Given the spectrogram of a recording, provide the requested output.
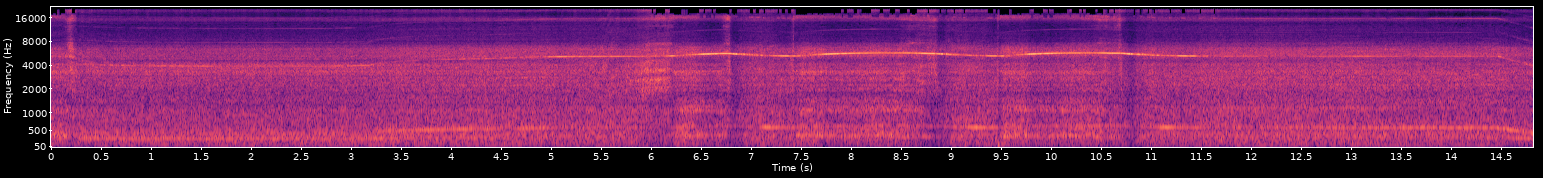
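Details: Gerer8 Power MAX 2000W vacuum cleaner, an old machine, running on high power: steady, loud high-pitched motor whine with rushing air that climbs when switched up and holds evenly, with very forceful suction; healthy motor.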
